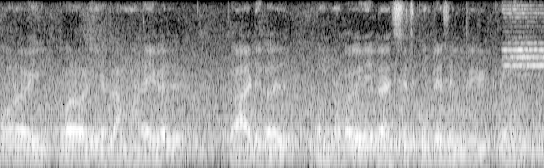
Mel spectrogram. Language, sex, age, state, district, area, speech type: Tamil, male, 18-30, Tamil Nadu, Perambalur, urban, spontaneous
